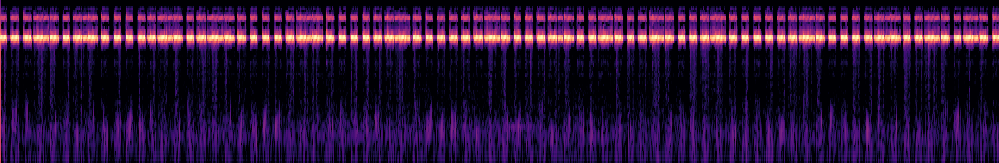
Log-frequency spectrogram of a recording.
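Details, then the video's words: Continuous chirping from two crickets: rapid high-pitched pulses repeating roughly four times a second, a thin ringing tone with a faint upper overtone, unbroken through the whole stretch against total silence otherwise. "Two Crickets Chirp Sounds"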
